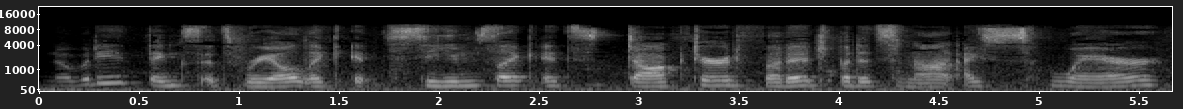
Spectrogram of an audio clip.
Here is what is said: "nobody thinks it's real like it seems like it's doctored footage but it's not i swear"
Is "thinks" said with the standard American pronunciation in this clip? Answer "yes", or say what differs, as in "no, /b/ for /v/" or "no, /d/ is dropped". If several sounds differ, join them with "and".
yes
